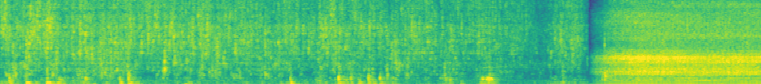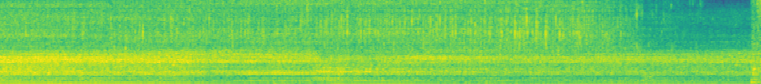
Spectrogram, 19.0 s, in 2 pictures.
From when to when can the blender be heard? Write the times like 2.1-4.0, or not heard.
7.4-18.9.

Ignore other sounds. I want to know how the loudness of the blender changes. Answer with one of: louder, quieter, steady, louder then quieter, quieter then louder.
quieter.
